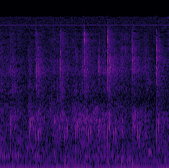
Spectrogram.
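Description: Faint, irregular clicks and taps over low background hum, spaced unevenly across a couple of seconds.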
